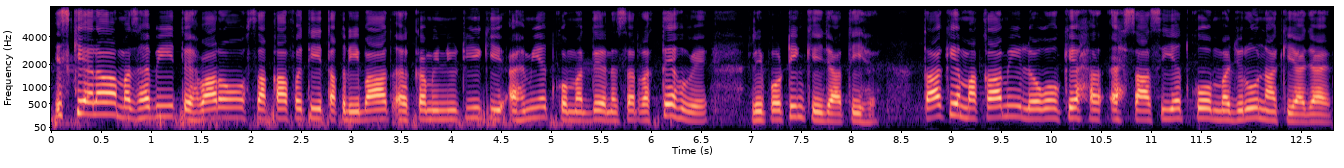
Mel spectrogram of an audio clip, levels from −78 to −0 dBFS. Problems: constant background noise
